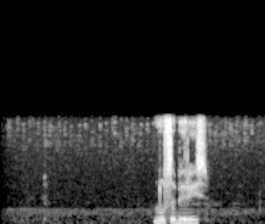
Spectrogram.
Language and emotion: Russian, neutral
